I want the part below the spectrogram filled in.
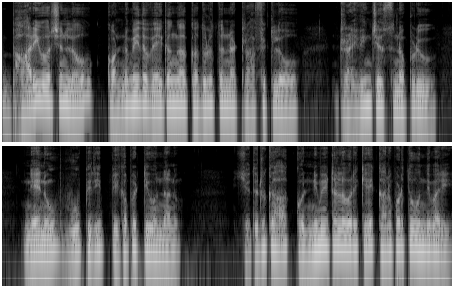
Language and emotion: Telugu, fearful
